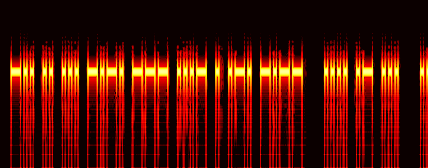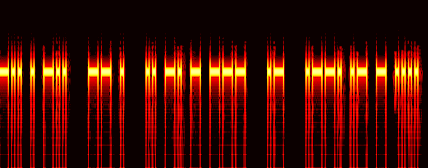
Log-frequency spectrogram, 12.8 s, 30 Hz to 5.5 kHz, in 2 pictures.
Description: Morse code, heard as a keyed tone, about 25 wpm, 600 Hz. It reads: DISCOVERY HAS LED ME INTO A PATH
